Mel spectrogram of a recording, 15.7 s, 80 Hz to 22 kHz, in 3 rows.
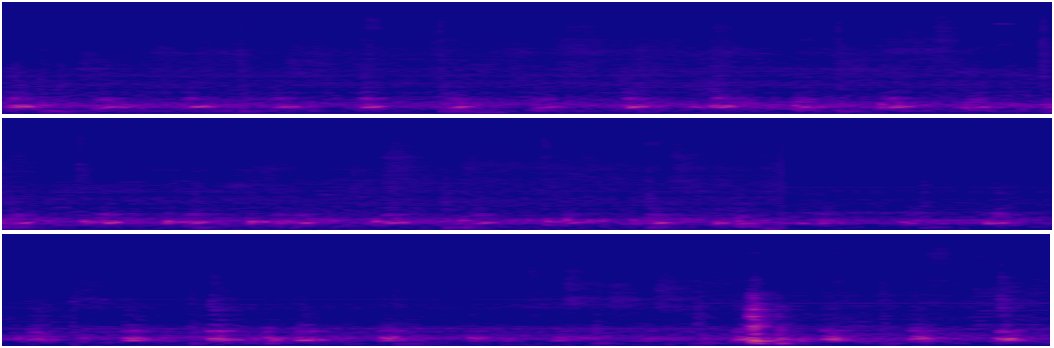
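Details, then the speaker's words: Fetal heartbeat on CTG non-stress test at 32–33 weeks of pregnancy, in Germany: rapid regular whooshing about 140 beats a minute, volume sounded quiet but doctor said machine volume differs; fetal heartbeat. "I told you that the baby's heart sounds a bit quiet But the doctor said it's just the volume for each machine is different adjusted"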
